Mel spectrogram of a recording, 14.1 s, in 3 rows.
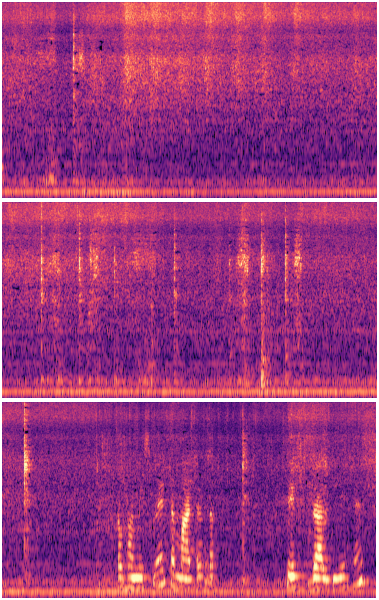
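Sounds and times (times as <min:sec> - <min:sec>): masala sizzling in oil: 0:00.0 - 0:14.0
metal spatula scraping pan: 0:00.4 - 0:01.2, 0:05.2 - 0:08.6.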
